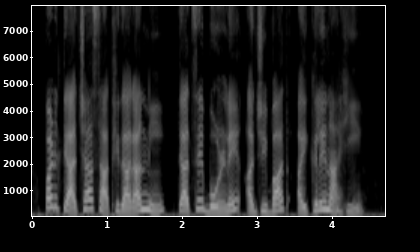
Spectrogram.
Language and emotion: Marathi, neutral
